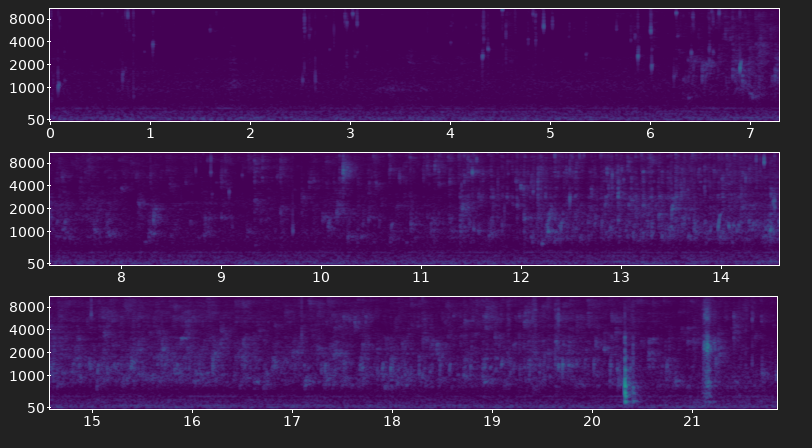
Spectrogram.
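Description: Water poured onto a car windshield, splashing and trickling down the glass into the slot along its base, to reproduce a leak; it starts faint several seconds in and grows louder. A single sharp knock near the end.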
